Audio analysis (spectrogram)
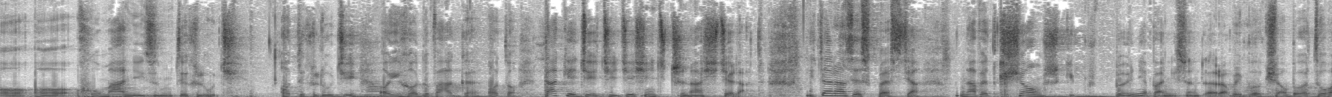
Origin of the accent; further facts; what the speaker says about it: London, United Kingdom; Jestem z Londynu, tak jak moi przyjaciele tutaj.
